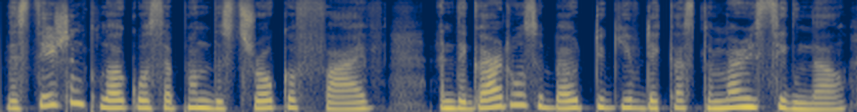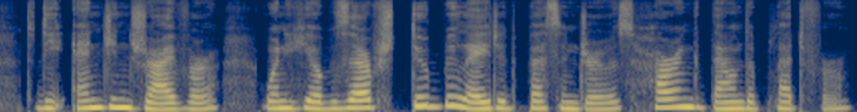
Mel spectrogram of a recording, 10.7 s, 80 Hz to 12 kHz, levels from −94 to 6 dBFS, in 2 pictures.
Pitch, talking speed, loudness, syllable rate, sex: 220 Hz, 185 wpm, -18 LUFS, 5.3 syllables/s, female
